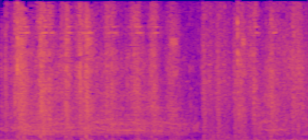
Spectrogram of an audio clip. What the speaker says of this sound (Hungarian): a V az egyfolytában ilyen gyors lövés, egymás után sok damage-ettől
